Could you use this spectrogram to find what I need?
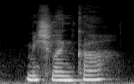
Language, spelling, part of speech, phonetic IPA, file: Czech, myšlenka, noun, [ˈmɪʃlɛŋka], Cs-myšlenka.ogg
- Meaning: idea, thought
